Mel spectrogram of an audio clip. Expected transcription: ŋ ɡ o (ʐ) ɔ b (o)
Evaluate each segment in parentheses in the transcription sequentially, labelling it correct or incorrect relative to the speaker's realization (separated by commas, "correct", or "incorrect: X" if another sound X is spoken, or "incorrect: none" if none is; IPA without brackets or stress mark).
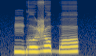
correct, incorrect: ɔ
